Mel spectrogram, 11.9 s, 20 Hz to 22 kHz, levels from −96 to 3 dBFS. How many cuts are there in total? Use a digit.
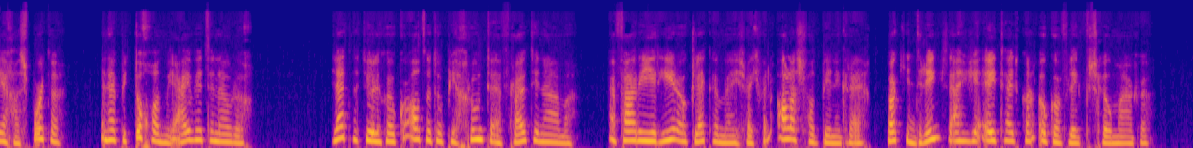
1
